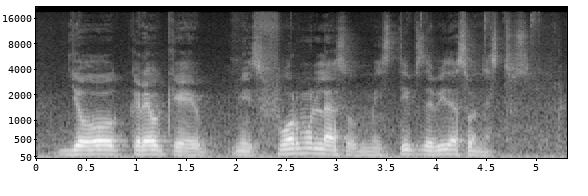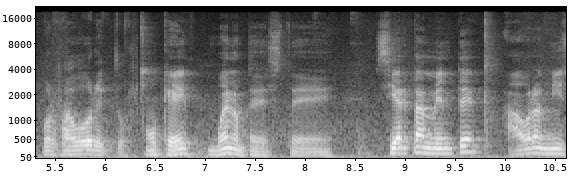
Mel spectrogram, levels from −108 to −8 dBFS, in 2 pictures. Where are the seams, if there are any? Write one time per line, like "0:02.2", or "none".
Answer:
0:06.3
0:07.4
